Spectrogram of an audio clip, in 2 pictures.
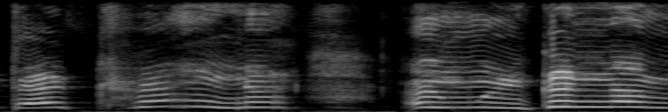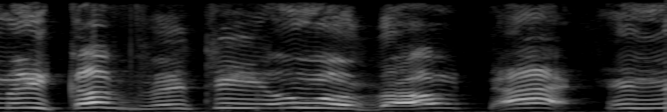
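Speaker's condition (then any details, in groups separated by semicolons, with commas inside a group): Cerebral palsy; caused by lack of oxygen at birth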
